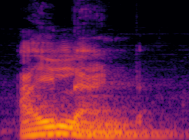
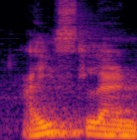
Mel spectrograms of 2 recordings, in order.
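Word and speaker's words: island: getting silent ಇಲ್ಲಿ ನೋಡಿ ಐಲ್ಯಾಂಡ್ ಐಸ್ಲ್ಯಾಂಡ್ ಅಲ್ಲ ಇದು ಎಸ್ ಇಸ್ ಗೆಟ್ಟಿಂಗ್ ಸೈಲೆಂಟ್ ಅಂದ್ರೆ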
